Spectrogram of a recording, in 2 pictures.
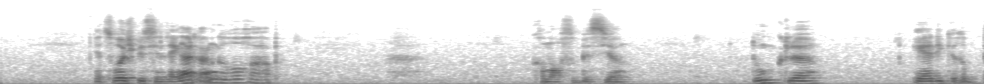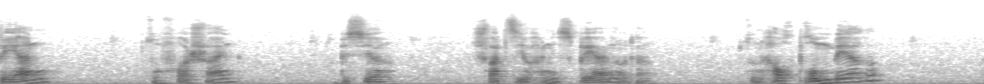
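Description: A man speaks calmly up close in short phrases with pauses.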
